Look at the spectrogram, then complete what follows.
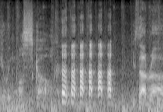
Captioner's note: laughs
